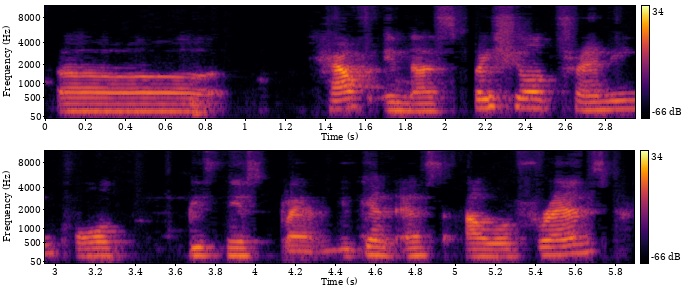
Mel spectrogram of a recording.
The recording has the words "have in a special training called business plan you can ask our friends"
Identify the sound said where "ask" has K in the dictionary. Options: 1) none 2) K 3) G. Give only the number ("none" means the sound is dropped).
1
